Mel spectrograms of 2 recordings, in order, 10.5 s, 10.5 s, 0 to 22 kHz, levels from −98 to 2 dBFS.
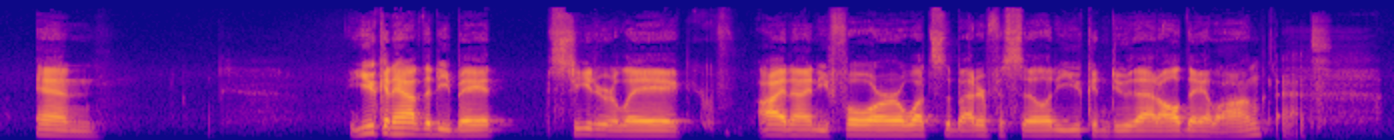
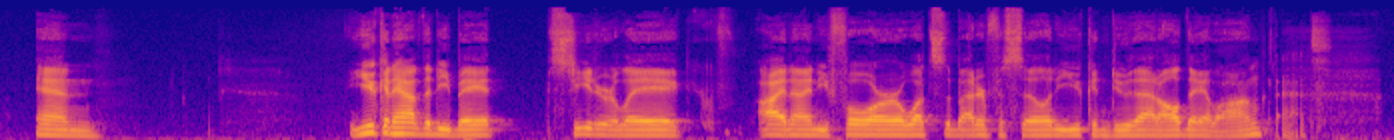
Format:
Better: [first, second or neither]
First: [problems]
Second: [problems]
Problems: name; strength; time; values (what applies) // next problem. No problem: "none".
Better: second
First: thin; somewhat; fading below 450 Hz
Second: none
